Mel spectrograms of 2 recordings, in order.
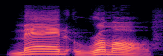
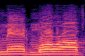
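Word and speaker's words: Madrimov: an U uhu mad mad ROV yeah I thought it was mad morav too but it's not it's mad ROV Kamal Oz has got the the proper pronunciation mad ROV mad ROV but look I'm looking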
